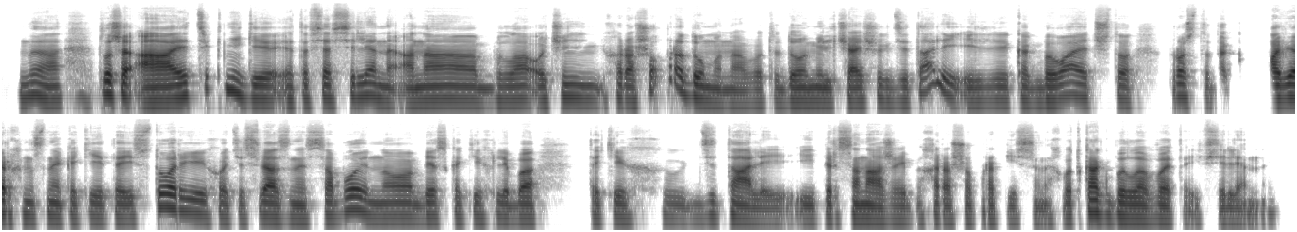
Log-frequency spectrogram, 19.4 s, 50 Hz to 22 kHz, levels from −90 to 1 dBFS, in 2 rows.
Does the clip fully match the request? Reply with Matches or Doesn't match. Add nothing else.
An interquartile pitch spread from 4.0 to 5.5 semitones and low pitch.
Doesn't match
